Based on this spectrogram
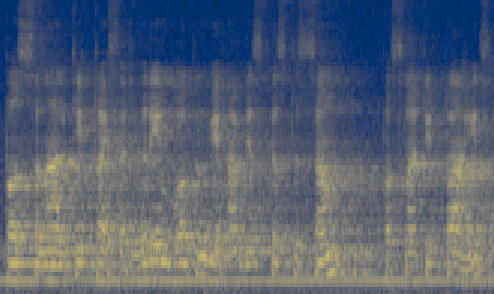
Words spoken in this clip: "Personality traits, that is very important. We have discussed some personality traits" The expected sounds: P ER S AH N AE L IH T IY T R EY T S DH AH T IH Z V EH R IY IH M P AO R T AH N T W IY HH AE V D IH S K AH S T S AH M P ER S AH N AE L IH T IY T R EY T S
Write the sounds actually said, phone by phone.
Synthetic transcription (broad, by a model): P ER S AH N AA L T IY T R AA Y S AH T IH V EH R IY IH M B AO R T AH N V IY HH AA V D IH S K AH S T S AH M P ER S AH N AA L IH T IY T R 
